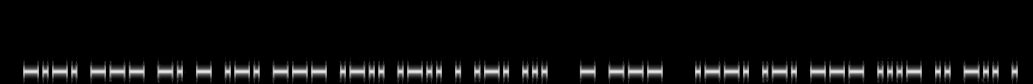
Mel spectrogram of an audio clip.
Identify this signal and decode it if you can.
Morse code, heard as a keyed tone, about 25 wpm, 600 Hz. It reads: CONTROLLERS TO PROVIDE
